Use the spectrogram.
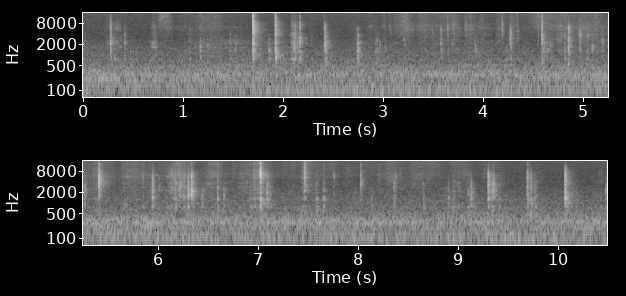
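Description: Long nails tap and scratch the front of a flat, filled ID.AZ Derm metallic foil laminate sheet mask pouch held in both hands. The result is a steady run of sharp, bright, crinkly clicks with a few louder taps standing out, over a constant low hum.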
